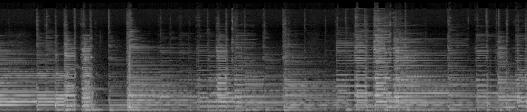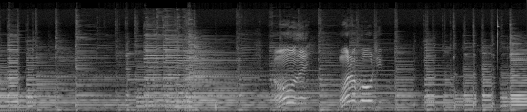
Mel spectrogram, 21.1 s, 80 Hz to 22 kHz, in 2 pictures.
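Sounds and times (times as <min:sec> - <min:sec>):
guitar strumming: 0:00.0 - 0:21.0.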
